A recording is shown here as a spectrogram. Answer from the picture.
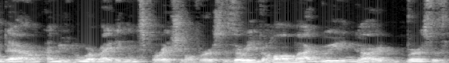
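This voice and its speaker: In a room with audible echo and noticeable background noise, a man with a fairly low pitch talks at a fairly quick pace with hardly any pauses. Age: 70s. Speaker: poet. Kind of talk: interview. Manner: halting, with frequent repetitions.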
